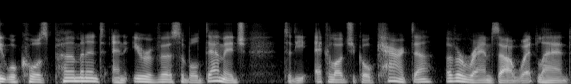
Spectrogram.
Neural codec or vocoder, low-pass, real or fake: codec, 16 kHz, about 1 kbps, DyCAST, with the encoder's durations; 7.2 kHz; fake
